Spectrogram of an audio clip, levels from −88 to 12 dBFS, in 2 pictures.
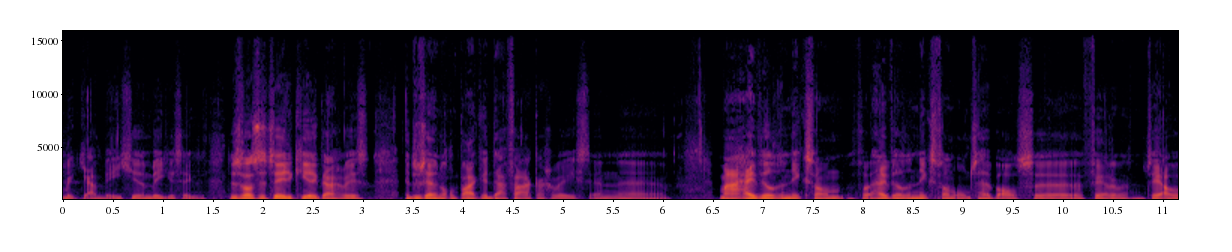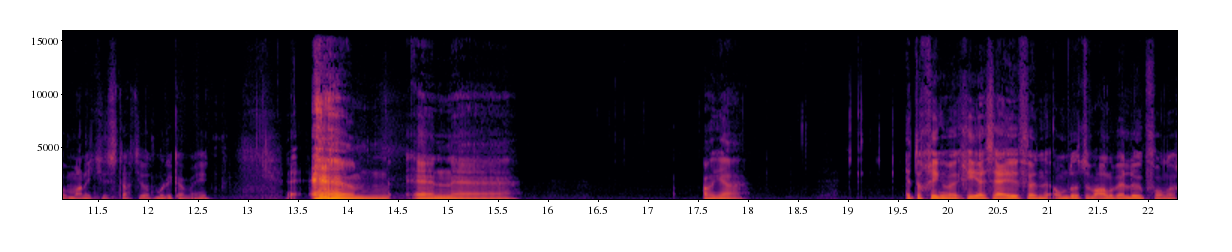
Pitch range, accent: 90-115 Hz, Dutch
